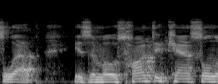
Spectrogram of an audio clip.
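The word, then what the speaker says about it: Leap: also precedes its reputation lead castle pronounced lep is the most haunted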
